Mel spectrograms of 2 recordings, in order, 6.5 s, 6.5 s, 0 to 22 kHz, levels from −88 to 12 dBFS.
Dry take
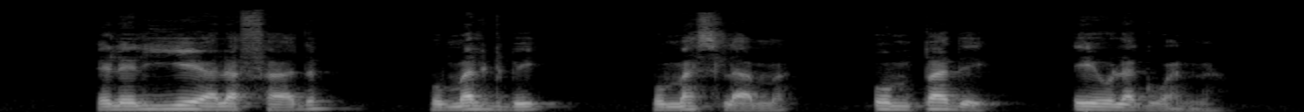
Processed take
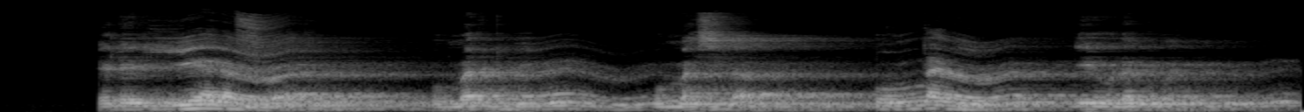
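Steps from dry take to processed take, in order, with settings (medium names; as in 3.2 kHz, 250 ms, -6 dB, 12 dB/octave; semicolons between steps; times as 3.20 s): gate -58 dBFS, range -6 dB; reverberation RT60 2.5 s, pre-delay 4 ms, DRR -3 dB; warped record 33 1/3 rpm, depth 250 cents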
